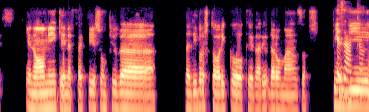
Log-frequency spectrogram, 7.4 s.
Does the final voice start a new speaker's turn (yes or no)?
yes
